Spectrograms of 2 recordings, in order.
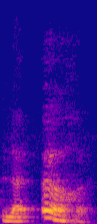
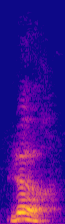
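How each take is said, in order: First: The article's vowel is kept before the noun. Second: The article's vowel is dropped before the noun. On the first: "أصلها la heure" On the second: "on l'a remplacé par le signe apostrophe"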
